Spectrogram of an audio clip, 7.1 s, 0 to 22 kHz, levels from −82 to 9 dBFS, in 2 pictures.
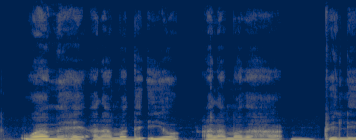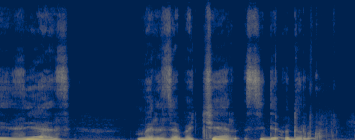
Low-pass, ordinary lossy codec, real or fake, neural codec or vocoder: none; none; real; none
